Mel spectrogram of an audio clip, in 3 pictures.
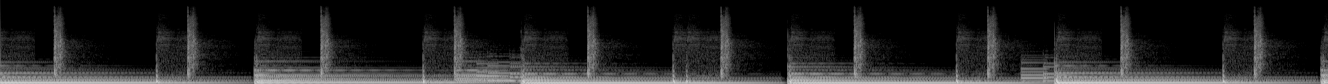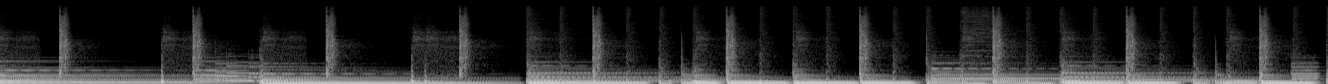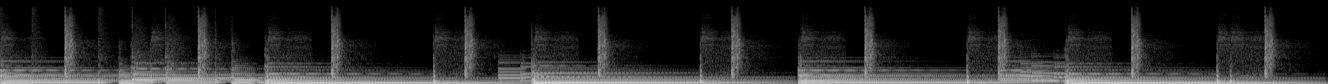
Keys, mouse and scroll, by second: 0.2 s, 1.8-4.1 middle drag, 6.1-8.0 right drag, 8.0 KP_1, 9.1 Tab, 11.1 a, 11.7-13.3 middle drag, 13.3 KP_3, 14.5 ctrl+KP_3, 16.7-17.9 drag, 18.1 click, 18.1 c, 20.2 right click, 20.6 middle click, 20.7 click, 20.8-22.4 middle drag, 24.4 KP_1, 25.3 middle click, 28.3-31.2 drag, 32.2-33.7 middle drag, 34.4-36.4 drag, 34.8 right click.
